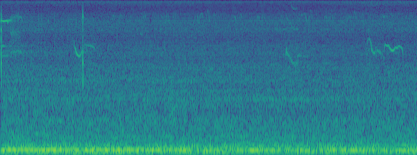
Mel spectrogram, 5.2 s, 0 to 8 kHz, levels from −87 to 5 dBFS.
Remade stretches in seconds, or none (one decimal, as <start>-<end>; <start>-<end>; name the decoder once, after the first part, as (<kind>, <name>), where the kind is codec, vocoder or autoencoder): 1.6-4.7 (vocoder, Vocos)

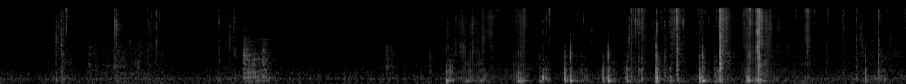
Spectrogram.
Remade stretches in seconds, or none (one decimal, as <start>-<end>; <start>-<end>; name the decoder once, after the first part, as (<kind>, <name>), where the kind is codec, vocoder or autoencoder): 4.6-5.4 (vocoder, BigVGAN v2); 7.4-8.1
